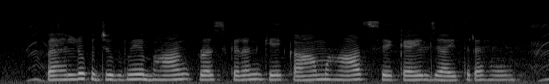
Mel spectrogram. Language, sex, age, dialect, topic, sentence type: Magahi, female, 31-35, Western, agriculture, statement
